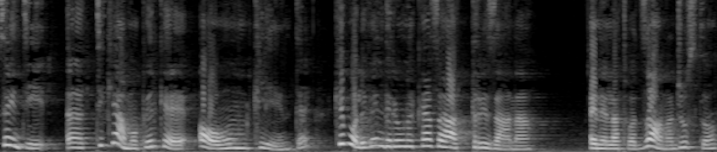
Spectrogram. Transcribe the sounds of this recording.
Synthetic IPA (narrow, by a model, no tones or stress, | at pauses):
sɛnt̪i | t̪ik̟jaːmoperk̟eɔuŋkliɛnt̪ekevwɔːlevɛnd̪eɾeunakaːzaːt̪ːɾezaːna | ɛnːelːat̪uːad̪zːɔːnad͡ʒust̪o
